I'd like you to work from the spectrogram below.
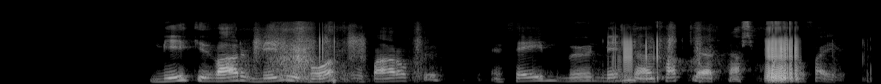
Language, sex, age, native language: Icelandic, male, 50-59, Icelandic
